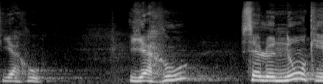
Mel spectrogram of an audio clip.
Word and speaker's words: YHWH: y V YH WH ce qui se prononce Yahou comme dans natanou nataniaou l'éternel a donné alors c'est vrai que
